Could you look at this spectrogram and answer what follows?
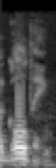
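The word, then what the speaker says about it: Edmund Goulding: it was directed by someone named edmund uh golding i think that's how you say his name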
